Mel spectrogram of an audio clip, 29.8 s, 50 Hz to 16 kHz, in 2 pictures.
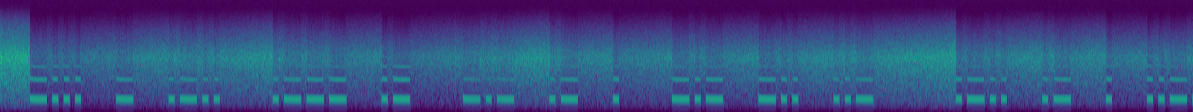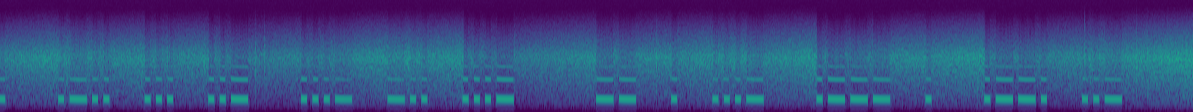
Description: Morse code (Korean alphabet), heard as a keyed tone, machine-sent, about 17 wpm, spaced as for 12 wpm, 390 Hz, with radio static. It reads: 덕호와의 관계를 말하지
